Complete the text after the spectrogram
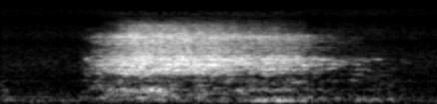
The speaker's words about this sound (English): Let's take a breath in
